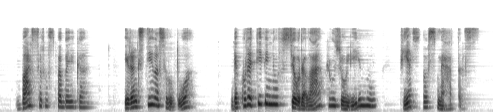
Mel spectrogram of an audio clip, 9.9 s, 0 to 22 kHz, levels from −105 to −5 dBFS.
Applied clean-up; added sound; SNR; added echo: neural mask model DeepFilterNet 3.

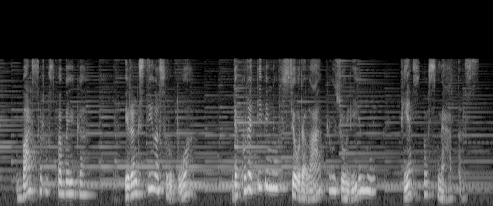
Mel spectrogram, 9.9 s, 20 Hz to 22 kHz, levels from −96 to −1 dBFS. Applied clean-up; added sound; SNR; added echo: none; Harp; 13 dB; none.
